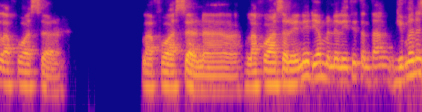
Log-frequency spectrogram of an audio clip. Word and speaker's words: Lavoisier: Prancis namanya kayak gini tulisannya tulisannya lavoisier Tapi bacanya la puasa ini dia meneliti tentang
